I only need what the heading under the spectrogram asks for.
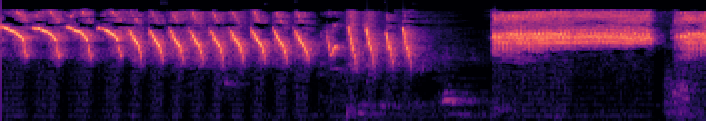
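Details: Weaver vocalizing to encourage caged birds to sing again: a brisk series of bright, downslurred chip notes about five per second, then a drawn-out hissing buzz.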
